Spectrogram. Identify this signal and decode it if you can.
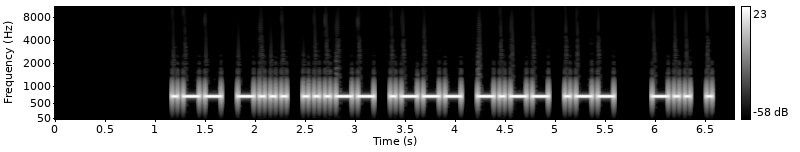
Morse code, heard as a keyed tone, about 22 wpm, 700 Hz. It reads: WB3JYW DE
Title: USA Callsign DE Callsign - 6 Characters - 22wpm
